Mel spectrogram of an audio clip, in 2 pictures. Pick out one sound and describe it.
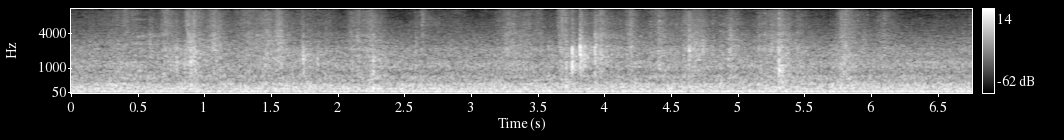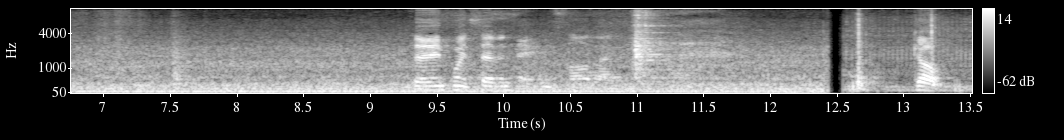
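Cardboard boxes are folded and snapped shut.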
